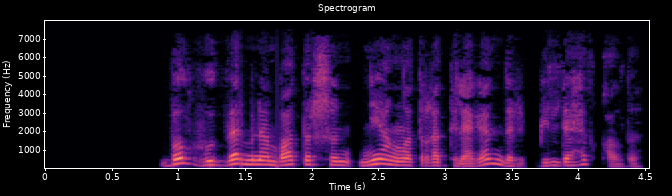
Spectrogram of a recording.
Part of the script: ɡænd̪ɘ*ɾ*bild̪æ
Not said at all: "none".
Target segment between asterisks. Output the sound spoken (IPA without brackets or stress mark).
ɾ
